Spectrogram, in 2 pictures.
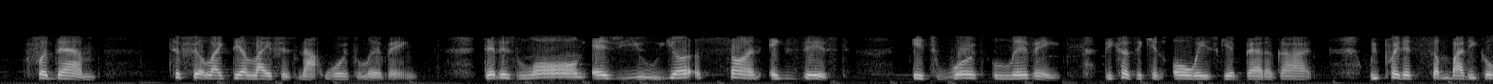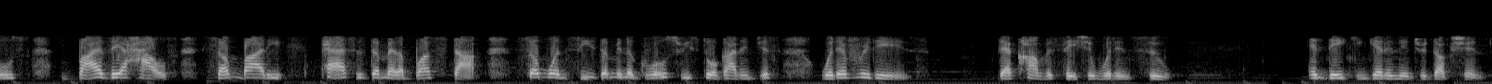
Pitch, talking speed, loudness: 310 Hz, 135 wpm, -26 LUFS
